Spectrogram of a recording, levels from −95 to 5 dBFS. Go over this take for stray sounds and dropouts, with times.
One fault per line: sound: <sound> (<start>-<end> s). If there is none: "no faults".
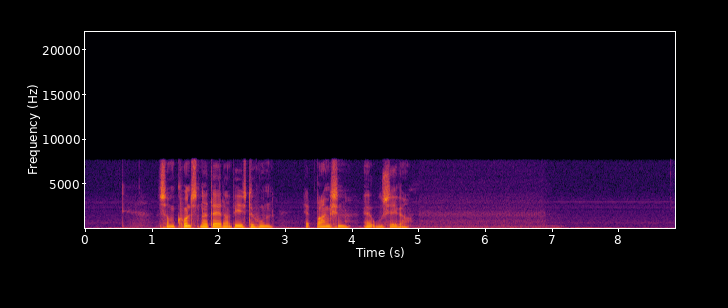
no faults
